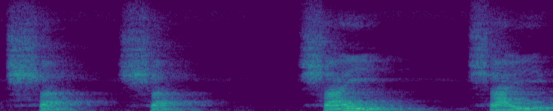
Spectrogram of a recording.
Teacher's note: Shin berasal dari tengah lidah dengan angin yang tersebar luas.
